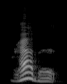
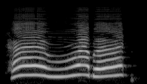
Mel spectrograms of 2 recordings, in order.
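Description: First: Lower, lightly voiced fox musing; puzzled thought. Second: Loud, high drawn-out call; yelling. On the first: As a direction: wonder it to yourself as the fox. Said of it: "thought the fox". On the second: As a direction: holler it as if from outside the door. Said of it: "someone yelled outside". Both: A narrator's reading.

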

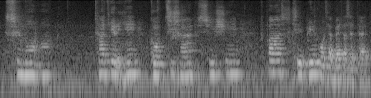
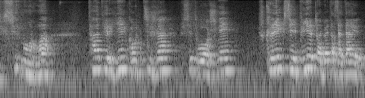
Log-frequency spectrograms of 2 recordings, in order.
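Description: First: Dying man. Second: Loud, higher-pitched, drawn-out warning to the king; urgent warning. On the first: Dying survivor warns the king with his last words, weak voice. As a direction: gasp out a last warning, much softer. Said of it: "il était aux trois quarts mourant". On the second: Messenger warns the king against Tijan and his dogs, urgent warning. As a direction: cry out a warning, stretching the words. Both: Acted.

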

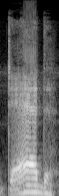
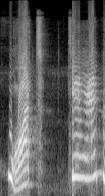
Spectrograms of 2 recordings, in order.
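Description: First: Low, falling, final "Dead"; solemn confirmation. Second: Very high, loud, rising "Dead?"; shocked disbelief. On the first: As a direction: confirm it gravely as settled fact. Pastor confirms the death. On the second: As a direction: exclaim it as a stunned question. Crowd shocked by the news. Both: A narrator's reading.

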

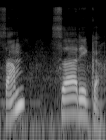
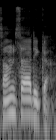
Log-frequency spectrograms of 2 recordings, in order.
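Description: First: সামসারিকা stretched out very slowly, syllable by syllable; very slow Malayalam demo. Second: Said in the usual way. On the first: Shown as a demonstration. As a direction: draw সামসারিকা out very slowly for learners. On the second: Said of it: "সেরি পিন্নাটে সামসাকিরা".

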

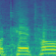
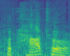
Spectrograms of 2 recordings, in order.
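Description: First: "potato" said po-TAY-to, with an ay sound; "potato" as po-TAY-to, the northern American accent. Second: "potato" said po-TAH-to, with an open ah; "potato" as po-TAH-to, a southern US accent; southern Texan potato. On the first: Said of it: "สำเนียงเหนือกับสำเนียงใต้ก็จะเรียกมันฝรั่งอีกแบบหนึ่ง". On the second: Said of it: "อย่างเท็กซัสเนี่ย น่าจะเรียกว่า". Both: Shown as a demonstration.

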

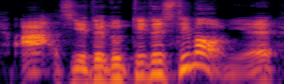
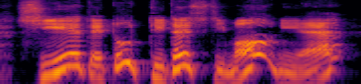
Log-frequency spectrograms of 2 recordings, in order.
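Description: First: Higher, calling out to the crowd with testimoni falling; rally the bystanders, stress on testimoni; hypocritical yell. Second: Higher still and slow, testimoni drawn out and falling; louder hypocritical yell. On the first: (urlo ipocrita alla folla, testimoni in discesa) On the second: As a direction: hammer it home to the crowd, slow on testimoni. (urlo più insistente e lento, testimoni allungato) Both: A narrator's reading. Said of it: "cominciò a urlare".

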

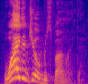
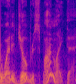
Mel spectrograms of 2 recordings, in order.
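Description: First: "Why" hit hard, louder; emphatic question. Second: Soft, wondering question; quiet musing. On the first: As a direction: press the question on them, stressing "Why". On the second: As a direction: ask it softly to yourself. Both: Shown as a demonstration. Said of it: "You might wonder".

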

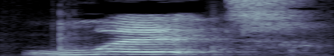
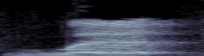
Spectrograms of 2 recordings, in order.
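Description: First: Excited. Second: Said in the usual way. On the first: Retold or imitated. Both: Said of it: "I was like".

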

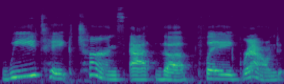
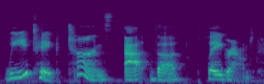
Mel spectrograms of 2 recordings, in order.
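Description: First: Slow, evenly spaced words; word-by-word demo. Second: Slow, steady read with each word separated. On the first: Teacher showing how each spoken word gets one point, slow. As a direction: tap out each word as you say it. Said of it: "And if I went". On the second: Teacher rereading the line so each word gets one point, slow. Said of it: "And as I'm talking". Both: Shown as a demonstration.

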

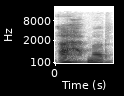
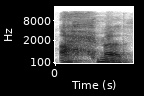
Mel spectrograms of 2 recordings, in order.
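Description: First: احمر with a plain English-like h, the common mistake; wrong pronunciation. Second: احمر with a strong pharyngeal ħ from the throat; correct pronunciation. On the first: Teacher showing students the mistaken احمر, plain h. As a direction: say احمر wrongly, h as a light breath. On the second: Teacher giving students the correct احمر, throaty ħ. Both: Shown as a demonstration. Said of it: "غلط است".

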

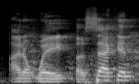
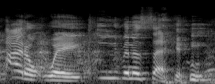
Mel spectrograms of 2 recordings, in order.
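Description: First: Said in the usual way. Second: "I don't wait even a second" slowed, stress on "even"; slow emphatic correction. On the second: Shown as a demonstration. Comic correcting himself, slower and emphatic. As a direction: drag out "even a second" to insist.

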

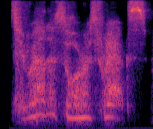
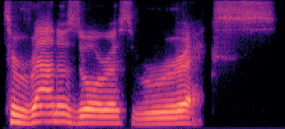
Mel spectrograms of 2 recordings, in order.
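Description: First: Hushed, voiceless whisper. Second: Slow, drawn-out dread; dramatic reveal. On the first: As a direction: whisper it as Jack, much softer. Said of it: "whispered Jack". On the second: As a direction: stretch the name out slowly, ominously. Reads the dramatic reveal to children. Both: A narrator's reading.

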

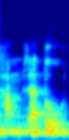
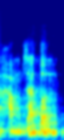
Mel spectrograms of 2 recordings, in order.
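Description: First: "Hamzatu" ending in a bare u; ending without tanwin. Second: "Hamzatun" closed with a final n; wrong tanwin ending. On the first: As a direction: say "Hamzatu" with no final n. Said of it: "Dia harus Hamzatu, jangan Hamzatun". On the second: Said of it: "jangan Hamzatun". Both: Shown as a demonstration.

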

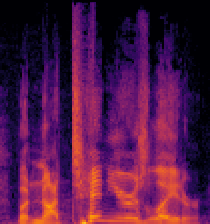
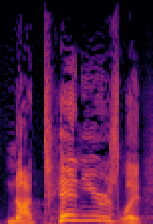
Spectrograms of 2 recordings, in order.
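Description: First: Said in the usual way. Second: "ten" lifted higher in the repeat; stress on ten. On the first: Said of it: "repeated, stressed retake". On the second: Shown as a demonstration. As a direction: say it again, leaning on "ten". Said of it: "repeated for emphasis".

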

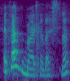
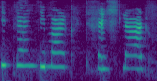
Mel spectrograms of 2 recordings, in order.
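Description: First: Said in the usual way. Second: High, strained put-on voice; high odd voice. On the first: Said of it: "Aa, evet, unutmuşum". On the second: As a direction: squeak it out oddly. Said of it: "Neden sesini böyle çıkarıyorsun?".

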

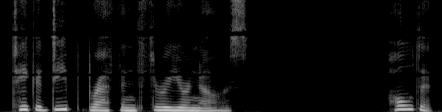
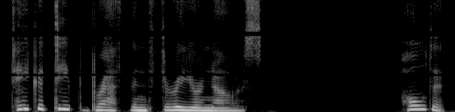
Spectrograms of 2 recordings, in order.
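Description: Both takes have the same delivery.

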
